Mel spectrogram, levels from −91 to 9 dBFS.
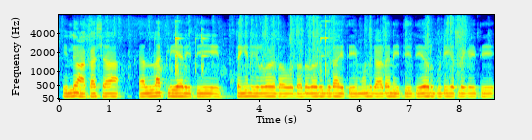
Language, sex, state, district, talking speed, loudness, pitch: Kannada, male, Karnataka, Belgaum, 125 wpm, -17 LUFS, 110 Hz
